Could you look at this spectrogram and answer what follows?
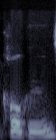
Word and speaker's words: Colquhoun: hello everybody okay so my name is colgoon so that's how you pronounce that that last name full of consonants i'm also a design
